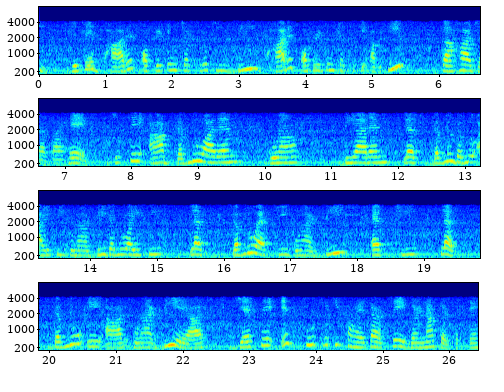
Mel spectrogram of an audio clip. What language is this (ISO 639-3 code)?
hin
